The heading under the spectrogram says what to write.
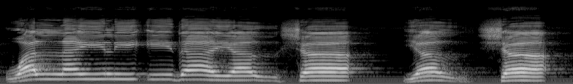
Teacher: maka gnya tidak boleh keluar nafas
